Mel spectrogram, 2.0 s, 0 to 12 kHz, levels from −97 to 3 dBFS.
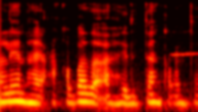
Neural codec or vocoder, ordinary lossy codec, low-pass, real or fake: none; none; 10.8 kHz; real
